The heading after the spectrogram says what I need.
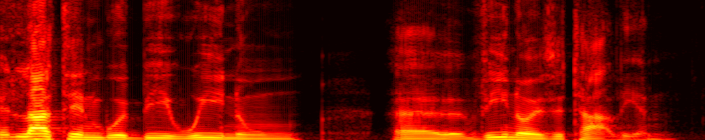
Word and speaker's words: vinum: Latin would be vinum. Vino is Italian. Latin would be vinum, with a long E sound and a nasalized M at the end, which is where you get wine with a W, by the way.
